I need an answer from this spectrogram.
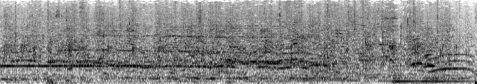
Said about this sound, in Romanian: Mulțumesc! Haideți să-i aplaudăm, vă rog!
